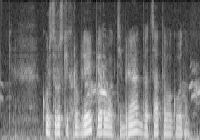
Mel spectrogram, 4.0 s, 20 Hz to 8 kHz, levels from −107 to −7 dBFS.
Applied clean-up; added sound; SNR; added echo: none; Fowl; 12 dB; none.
